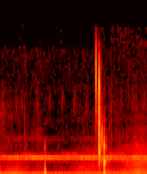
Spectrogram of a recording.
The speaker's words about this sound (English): And I had this radio magic idea where I was just going to record about a good hour and a half of just pure cricket sounds as what you're hearing now. My own recording, so I'm not using anyone's sounds.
